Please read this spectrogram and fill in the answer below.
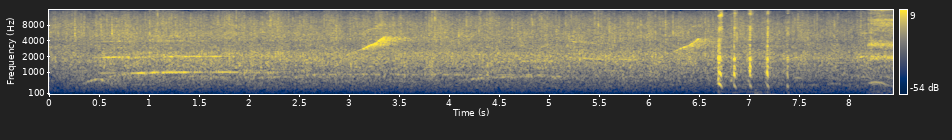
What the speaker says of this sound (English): I didn't get no applause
